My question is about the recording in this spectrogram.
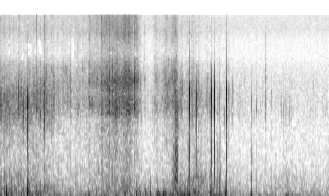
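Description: Dry fallen leaves and twigs rustling and crackling as they are disturbed, with a quick run of sharp snaps about three and a half to four and a half seconds in.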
